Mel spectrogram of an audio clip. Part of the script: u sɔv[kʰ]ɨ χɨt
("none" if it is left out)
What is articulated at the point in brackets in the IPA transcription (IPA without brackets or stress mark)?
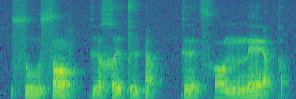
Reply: kː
